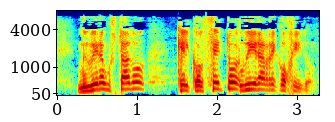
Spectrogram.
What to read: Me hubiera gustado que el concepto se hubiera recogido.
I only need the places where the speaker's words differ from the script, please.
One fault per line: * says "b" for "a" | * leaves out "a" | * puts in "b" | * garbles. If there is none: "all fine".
* leaves out "se"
